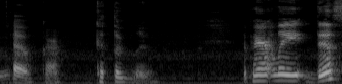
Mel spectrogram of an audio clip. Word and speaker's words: Cthulhu: Apparently, this says that apparently in a letter Lovecraft said it was unpronouncable, but the closest you can do is Clulu with a bit of a gargle in the middle.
